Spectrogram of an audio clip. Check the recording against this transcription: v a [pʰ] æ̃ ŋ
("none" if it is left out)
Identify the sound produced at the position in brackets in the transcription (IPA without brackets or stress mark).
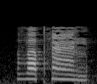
pʰ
